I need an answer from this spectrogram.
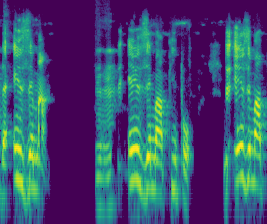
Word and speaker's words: Nzema: And Nzima is spelled Nzema. Nzima.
